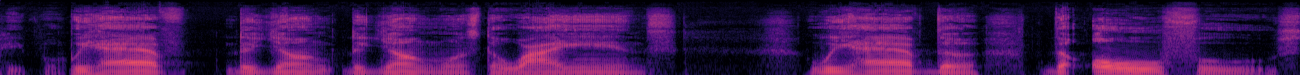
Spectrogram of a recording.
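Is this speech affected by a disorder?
No.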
